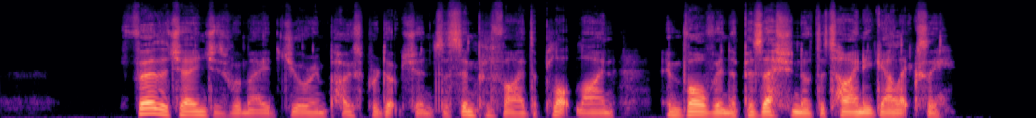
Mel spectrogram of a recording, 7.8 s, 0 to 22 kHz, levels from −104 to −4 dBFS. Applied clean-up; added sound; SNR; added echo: neural mask model Resemble Enhance denoiser.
